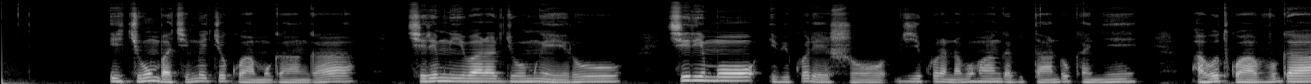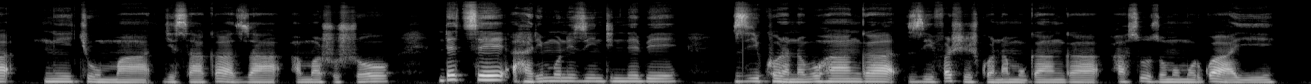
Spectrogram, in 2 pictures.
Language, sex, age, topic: Kinyarwanda, male, 25-35, health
